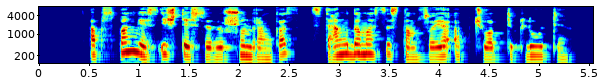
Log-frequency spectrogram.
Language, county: Lithuanian, Vilnius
